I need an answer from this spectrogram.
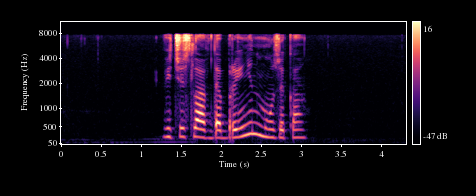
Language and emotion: Russian, neutral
